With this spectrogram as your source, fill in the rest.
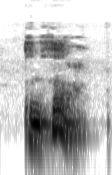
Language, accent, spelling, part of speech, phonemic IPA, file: English, Southern England, inhere, verb, /ɪnˈhɪə/, LL-Q1860 (eng)-inhere.wav
- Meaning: To be inherent; to be an essential or intrinsic part of; to be fixed or permanently incorporated with something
